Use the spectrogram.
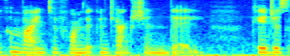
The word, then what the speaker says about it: del: uh pronunciation purposes so we're not saying de el conductor we're simply saying uh del it runs together it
